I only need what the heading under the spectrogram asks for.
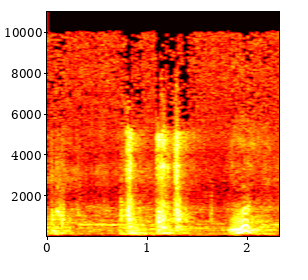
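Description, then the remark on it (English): At night, the door handle of Tassinari's curio shop, an old junk shop, is rattled, with a few sharp latch clicks, then a short wavering creak as the unlocked door swings open. No one speaks. “Let's try the door.”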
